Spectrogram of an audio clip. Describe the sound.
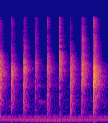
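Eight crisp hand claps land in a steady, even rhythm, each a sharp slap with a short tail, over a faint constant low hum.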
